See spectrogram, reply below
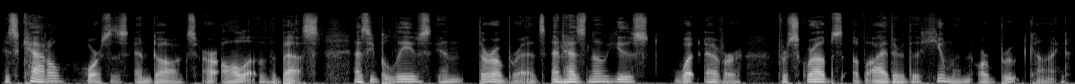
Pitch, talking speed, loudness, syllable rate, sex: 105 Hz, 160 wpm, -23 LUFS, 4.5 syllables/s, male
